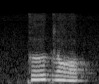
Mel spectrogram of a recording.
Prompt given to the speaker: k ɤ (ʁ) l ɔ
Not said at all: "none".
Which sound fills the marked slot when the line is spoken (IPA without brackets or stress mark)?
ɡ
